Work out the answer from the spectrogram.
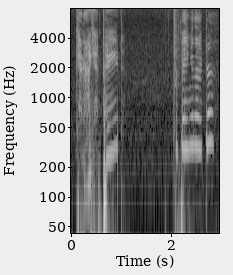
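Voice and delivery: high breathy whisper, half joking. Real, not acted. Streamer whispering a joke about paid acting. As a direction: whisper it like a sly idea.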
